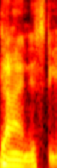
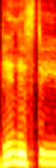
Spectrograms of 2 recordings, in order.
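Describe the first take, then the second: First: The word is said the American way. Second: The word is said the British way. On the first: "we in America pronounce it dynasty" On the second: "They do pronounce it dynasty"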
